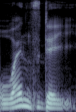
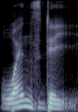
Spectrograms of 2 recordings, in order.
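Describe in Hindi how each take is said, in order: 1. d ध्वनि मौन रहती है। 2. d ध्वनि मौन रहती है।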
